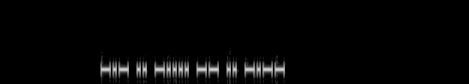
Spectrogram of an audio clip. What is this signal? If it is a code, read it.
Morse code, heard as a keyed tone, about 40 wpm, 700 Hz. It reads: KI6MIY
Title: USA Call Signs - 6 Characters - Repeated 2x - 40wpm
